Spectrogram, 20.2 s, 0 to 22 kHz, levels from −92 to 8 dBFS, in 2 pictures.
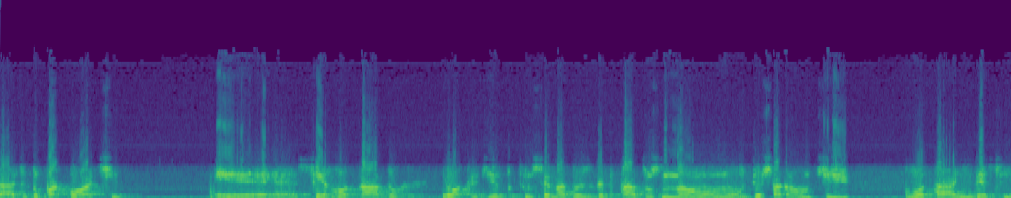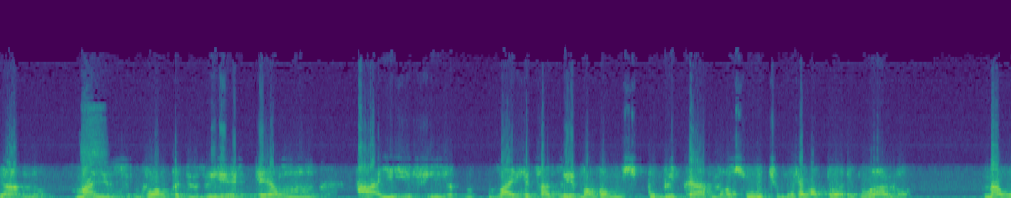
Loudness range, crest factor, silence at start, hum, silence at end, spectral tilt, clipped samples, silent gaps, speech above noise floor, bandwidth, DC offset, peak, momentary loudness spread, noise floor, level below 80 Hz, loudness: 1 LU; 14 dB; 0 s; none; 0 s; -5.5 dB/octave; under 0.1%; none; 21 dB; 15 kHz; under 0.1%; -4 dBFS; 8 LU; -39 dBFS; -36 dBFS; -18 LUFS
